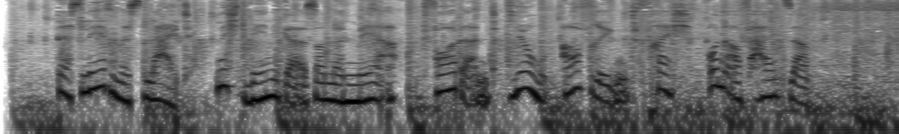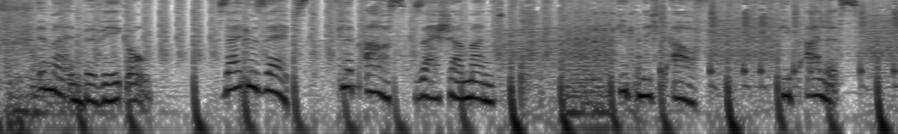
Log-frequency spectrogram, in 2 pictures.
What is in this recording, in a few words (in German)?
Sprecherin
